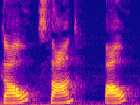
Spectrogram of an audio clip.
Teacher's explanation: इसका उच्चारण नाक और गले दोनों से होता है. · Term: अनुनासिक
